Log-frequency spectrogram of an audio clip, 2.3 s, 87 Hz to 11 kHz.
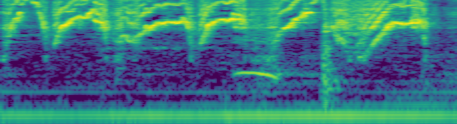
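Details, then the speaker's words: Craftsman hydrostatic mud mower with Tuff Torq K46 welded locker, fitted with rims from a Peerless 800 transmission with extreme offset; repeating chirpy squeals two or three a second over steady engine drone as the tire rubs every frame bolt, fix planned: swap tires side to side. "that noise is the tire rubbing against every bolt on the side of the frame."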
